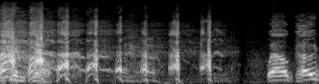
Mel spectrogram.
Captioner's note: laughing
